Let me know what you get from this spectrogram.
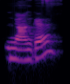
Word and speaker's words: Sananga: Is it Saranga? Saranga, the eye, what you put in the eyes? – Sananga. – Sananga, thank you.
